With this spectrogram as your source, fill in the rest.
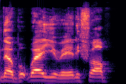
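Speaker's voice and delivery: ordinary delivery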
